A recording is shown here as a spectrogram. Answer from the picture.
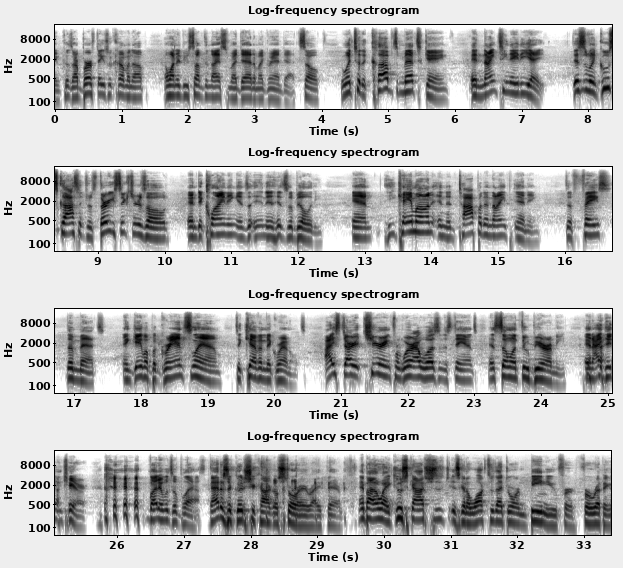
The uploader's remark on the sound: Live from The Loon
